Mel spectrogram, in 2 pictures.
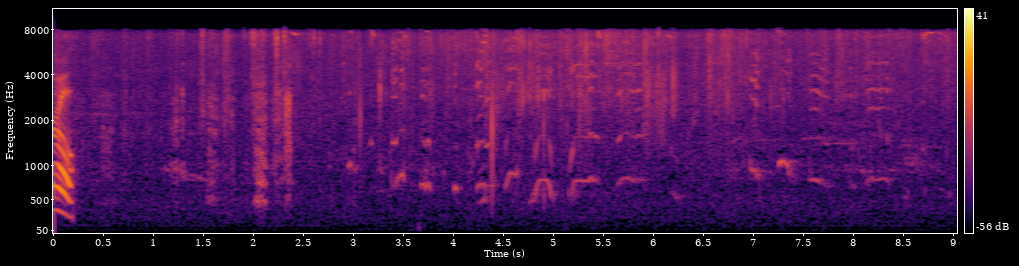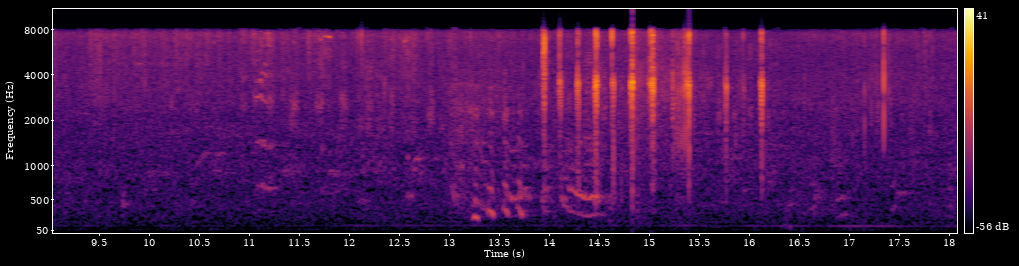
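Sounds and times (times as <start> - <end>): puppies whimpering: 2.9 - 9.0, 10.5 - 15.1.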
